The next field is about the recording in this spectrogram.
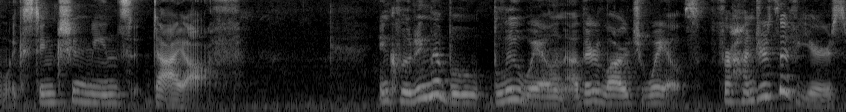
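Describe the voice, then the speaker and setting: A woman reading a children's science book aloud like a teacher, expressive and full of wonder, with chatty, encouraging asides to young listeners. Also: medium pitch, a little hiss or hum.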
